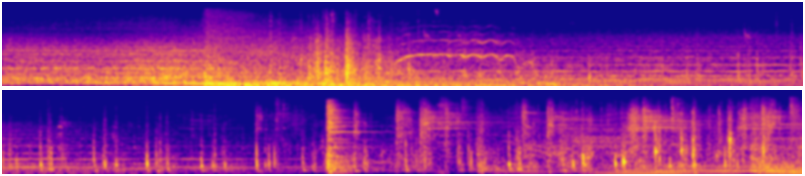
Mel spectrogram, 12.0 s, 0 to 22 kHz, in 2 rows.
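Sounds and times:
background music: 0:00.0 - 0:12.0
horse whinnying: 0:03.0 - 0:04.0
hooves clip-clopping: 0:05.1 - 0:12.0.

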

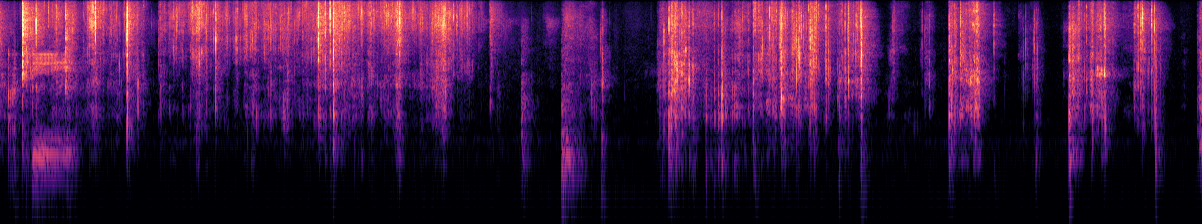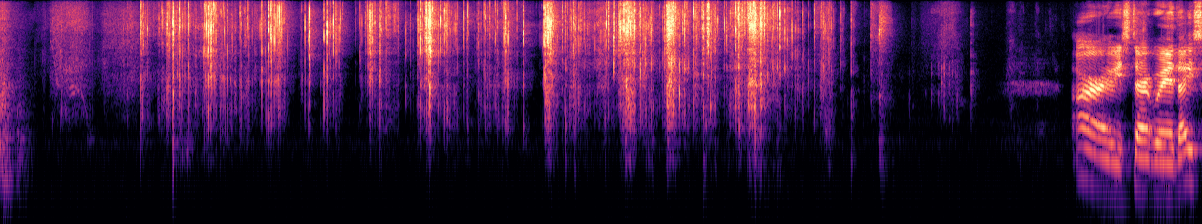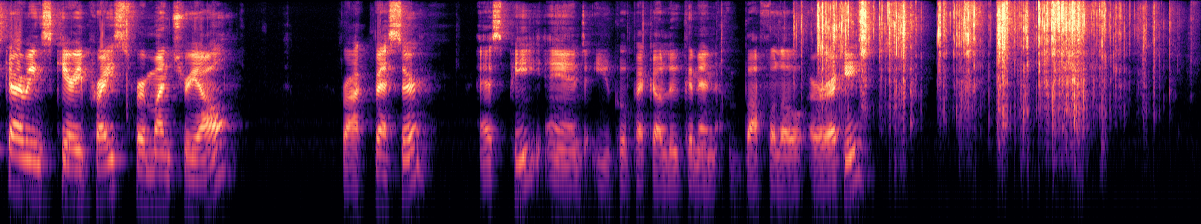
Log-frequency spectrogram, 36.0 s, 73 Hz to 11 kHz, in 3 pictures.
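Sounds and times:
card pack wrappers crackling: 0:00.0 - 0:05.1, 0:06.6 - 0:11.7, 0:13.3 - 0:21.6, 0:31.9 - 0:36.0
shrink wrap crinkling and tearing: 0:00.0 - 0:05.1, 0:06.6 - 0:11.7, 0:13.2 - 0:21.8, 0:31.9 - 0:36.0.

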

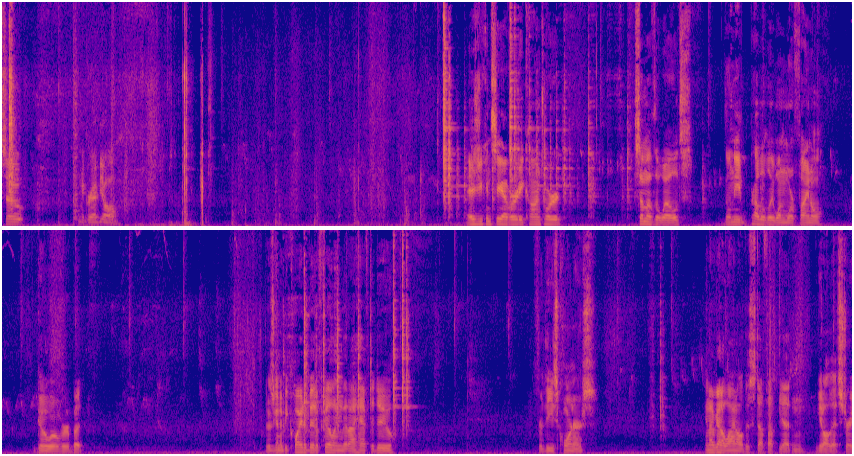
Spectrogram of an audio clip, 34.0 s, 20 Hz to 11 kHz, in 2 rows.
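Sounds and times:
light clunks and rustle: 0:00.0 - 0:12.8
low steady rumble: 0:00.0 - 0:34.0
distant bird chirps: 0:02.0 - 0:34.0.

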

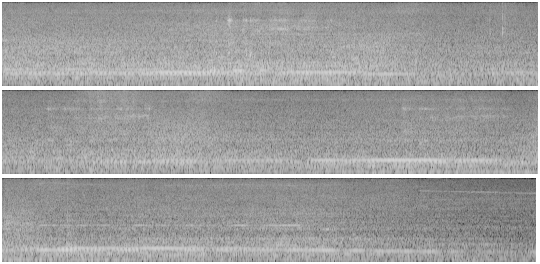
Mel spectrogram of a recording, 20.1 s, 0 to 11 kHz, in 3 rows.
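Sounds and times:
router spindle whine: 0:00.0 - 0:20.0.

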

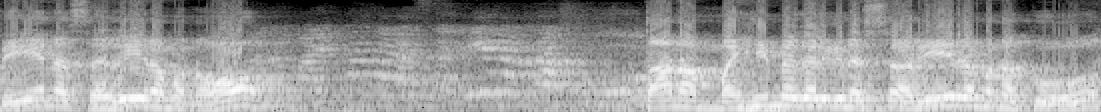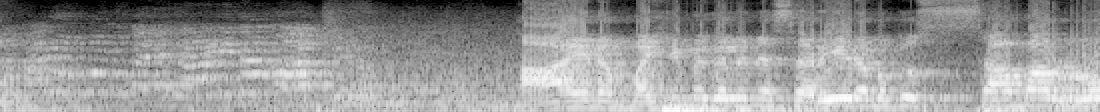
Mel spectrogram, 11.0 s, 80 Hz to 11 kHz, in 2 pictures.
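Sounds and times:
man preaching into a microphone: 0:00.0 - 0:01.5, 0:03.2 - 0:05.7, 0:08.1 - 0:11.0.

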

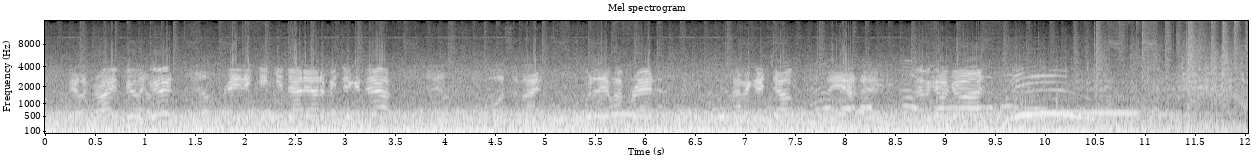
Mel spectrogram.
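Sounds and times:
aircraft engine drone: 0:00.0 - 0:12.0
raised voices: 0:05.4 - 0:12.0.

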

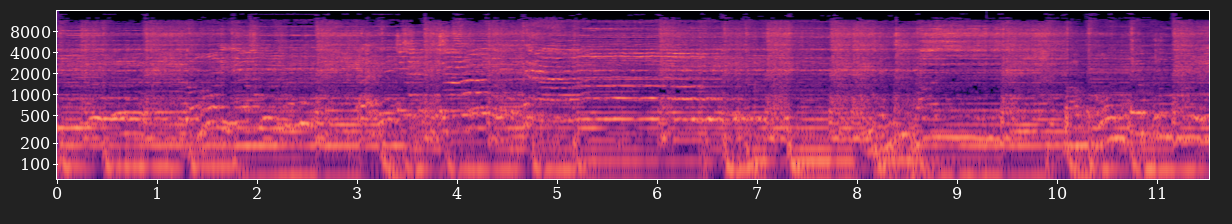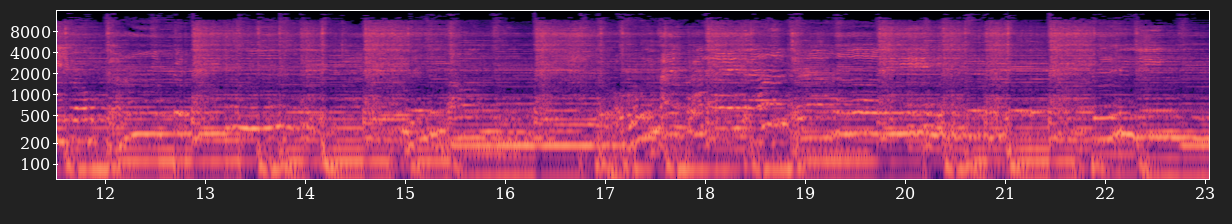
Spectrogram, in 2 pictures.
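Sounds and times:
woman singing into microphone: 0:00.0 - 0:07.4, 0:08.1 - 0:23.0
backing music with guitar: 0:00.0 - 0:23.0.

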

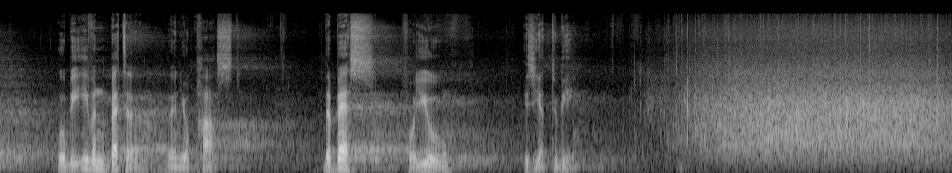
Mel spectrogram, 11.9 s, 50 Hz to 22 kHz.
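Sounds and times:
large audience applauding: 0:07.9 - 0:11.9.

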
